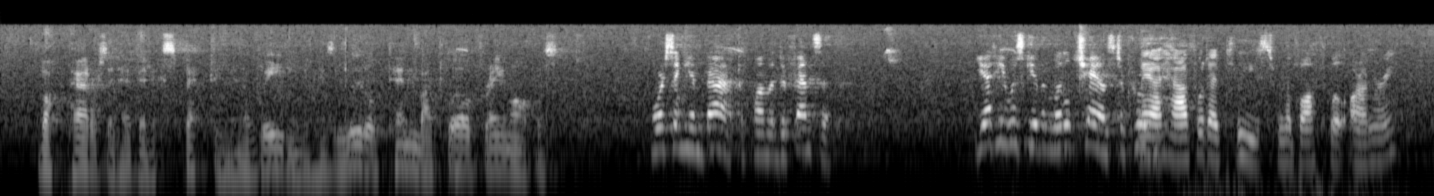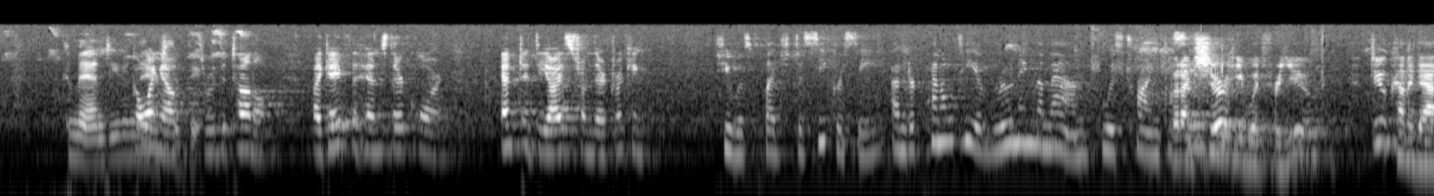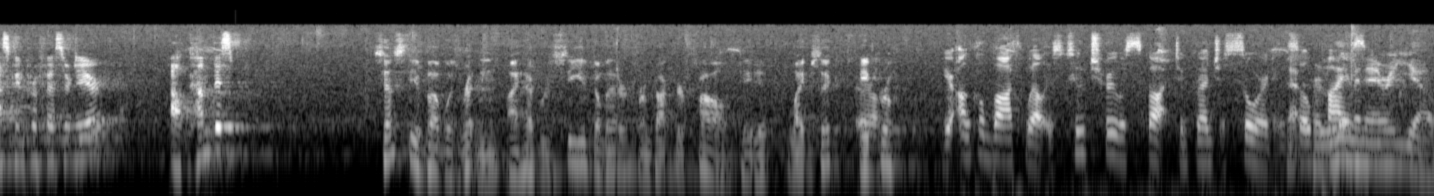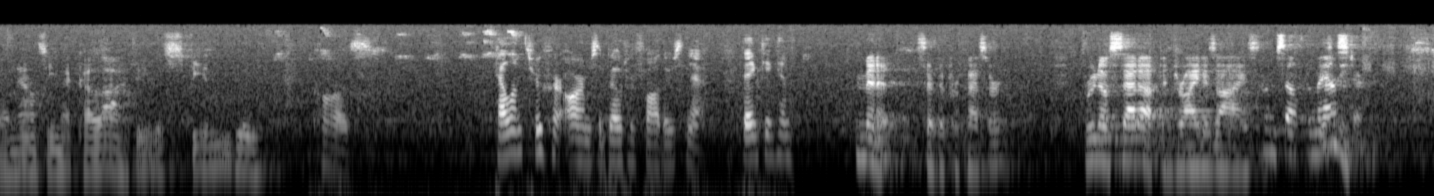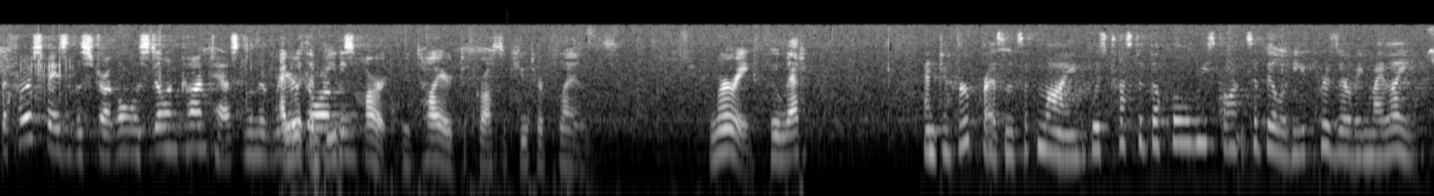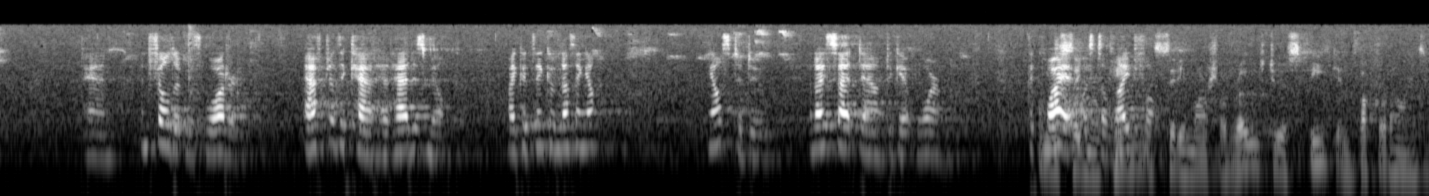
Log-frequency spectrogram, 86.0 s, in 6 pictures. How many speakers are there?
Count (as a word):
seven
